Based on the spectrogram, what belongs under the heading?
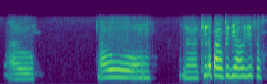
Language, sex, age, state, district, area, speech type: Odia, female, 45-60, Odisha, Sambalpur, rural, conversation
